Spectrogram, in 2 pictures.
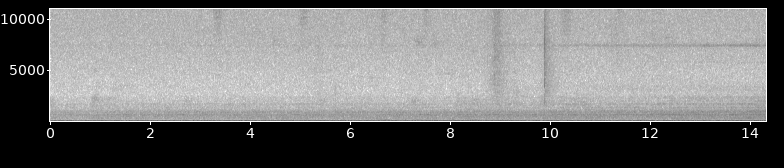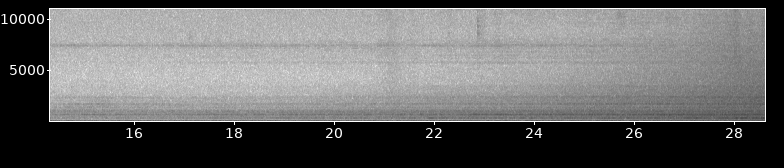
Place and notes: Poznan, Naramowice distruct, Rubiez, viaduct - tunel in the viaduct
pedestrian tunel in the viaduct over Rubiez street. Only freight trains use the viaduct. They normally travel slow due to their weight. The recording was made inside the tunel so the passing train sound is muffled. You can hear it's horn even after almost a minute after it passed the viaduct. (roland r-07)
